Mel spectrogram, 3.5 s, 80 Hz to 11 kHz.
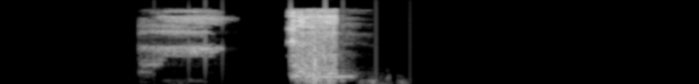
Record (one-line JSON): {"cough_length": "3.5 s", "cough_amplitude": 31315, "cough_signal_mean_std_ratio": 0.28, "survey_phase": "beta (2021-08-13 to 2022-03-07)", "age": "45-64", "gender": "Female", "wearing_mask": "No", "symptom_cough_any": true, "symptom_runny_or_blocked_nose": true, "symptom_shortness_of_breath": true, "symptom_fatigue": true, "smoker_status": "Ex-smoker", "respiratory_condition_asthma": true, "respiratory_condition_other": false, "recruitment_source": "Test and Trace", "submission_delay": "2 days", "covid_test_method": "RT-qPCR", "covid_ct_value": 21.2, "covid_ct_gene": "ORF1ab gene"}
